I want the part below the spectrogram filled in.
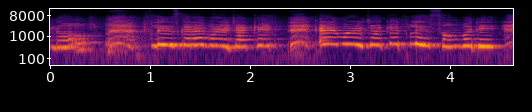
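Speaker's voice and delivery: panicked laughing plea for a jacket; frantic begging. Retold or imitated. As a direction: beg anyone desperately.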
